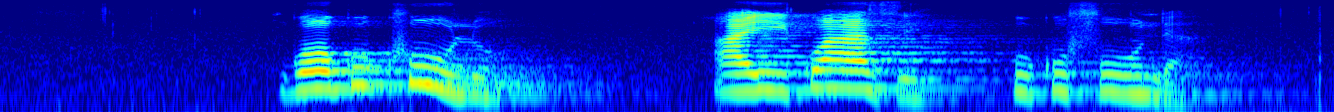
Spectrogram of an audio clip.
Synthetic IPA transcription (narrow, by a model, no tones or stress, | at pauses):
ŋok̬ʼukʰulu | ajik̬wazik̬ʼuk̬ʼufuːndʱa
